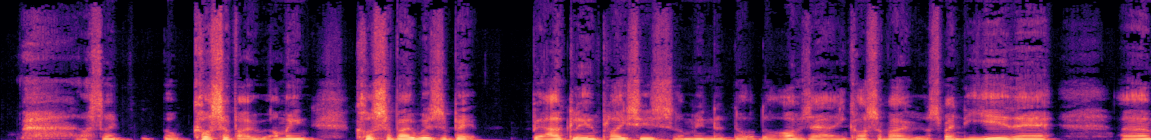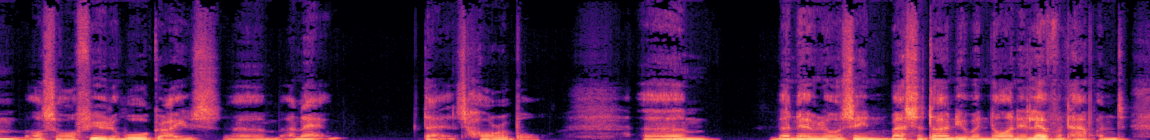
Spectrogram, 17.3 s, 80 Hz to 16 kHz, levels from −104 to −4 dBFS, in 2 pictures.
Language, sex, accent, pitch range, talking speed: English, male, British, 110-125 Hz, 180 wpm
